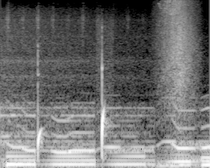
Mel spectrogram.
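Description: Background music with sustained notes, over which two short rising pop sound effects play about half a second apart, the second louder, as a subscribe-button animation appears.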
